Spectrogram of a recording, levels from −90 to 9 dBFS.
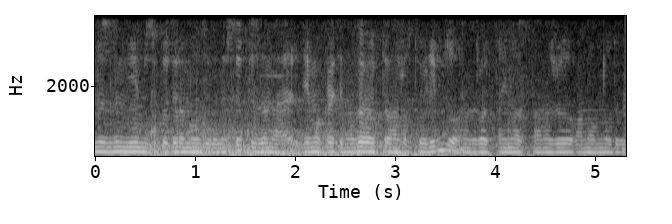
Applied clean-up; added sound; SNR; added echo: none; Sliding door; 6 dB; none.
